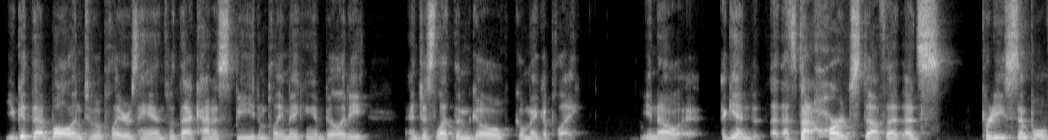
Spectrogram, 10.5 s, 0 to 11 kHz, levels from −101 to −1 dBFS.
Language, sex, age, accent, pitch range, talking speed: English, male, 30-49, American, 105-125 Hz, 205 wpm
